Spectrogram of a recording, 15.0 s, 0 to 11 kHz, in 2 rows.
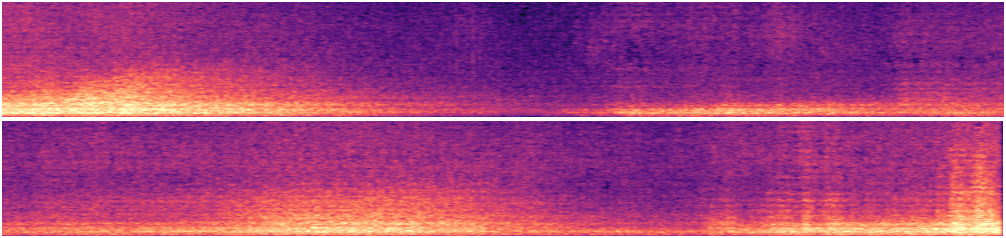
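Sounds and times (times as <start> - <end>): surf rushing onto shore: 12.7 - 15.0.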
